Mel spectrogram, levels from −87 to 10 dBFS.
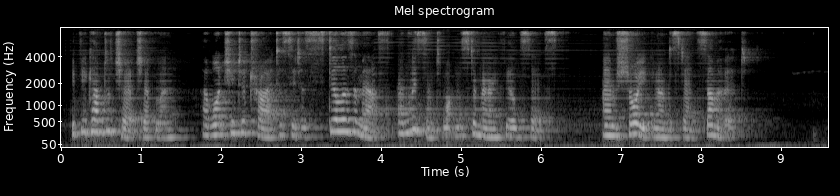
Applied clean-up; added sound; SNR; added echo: neural separator model SepFormer DNS4.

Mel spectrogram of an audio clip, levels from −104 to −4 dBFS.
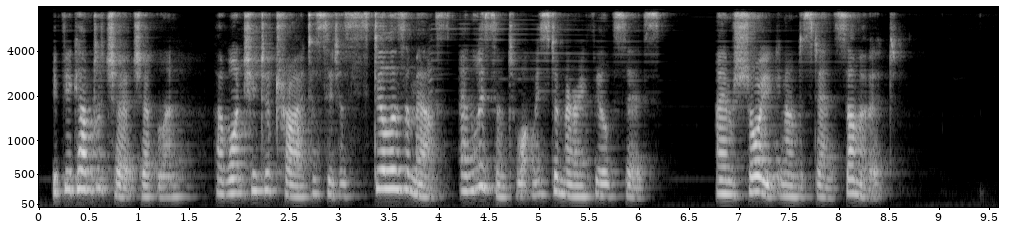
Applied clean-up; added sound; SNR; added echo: neural mask model DeepFilterNet 3.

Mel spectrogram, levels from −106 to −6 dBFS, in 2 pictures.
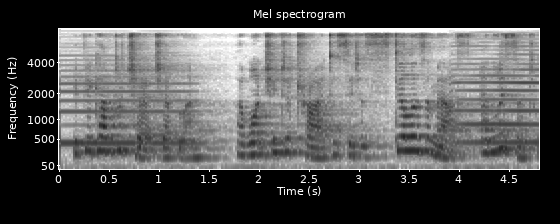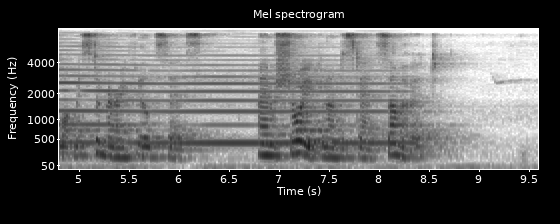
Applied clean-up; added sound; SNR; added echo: none; Bowed string instrument; 6 dB; reverberation time 0.8 s.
